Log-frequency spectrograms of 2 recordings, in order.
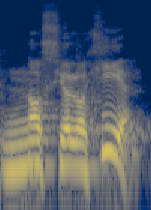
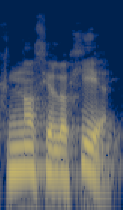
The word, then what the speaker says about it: gnosiología: Podríamos decir nociología. Y nos saltamos la G. Pero para ser fieles a la etimología deberíamos pronunciar gnosiología, aunque nos parezca un poco raro.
